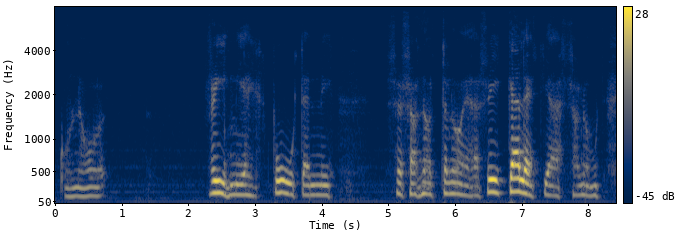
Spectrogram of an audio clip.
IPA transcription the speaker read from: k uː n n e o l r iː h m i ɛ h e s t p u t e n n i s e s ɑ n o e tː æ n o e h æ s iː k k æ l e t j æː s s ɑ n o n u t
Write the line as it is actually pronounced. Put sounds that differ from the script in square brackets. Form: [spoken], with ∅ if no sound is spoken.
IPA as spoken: k [u] n n e o l r iː h m i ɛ h [i] s t p [uː] t e n n i s e s ɑ n o e tː æ n o e h æ s iː k k æ l e t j æː s s ɑ n o [m] u t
